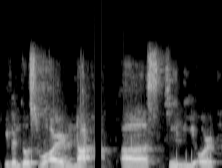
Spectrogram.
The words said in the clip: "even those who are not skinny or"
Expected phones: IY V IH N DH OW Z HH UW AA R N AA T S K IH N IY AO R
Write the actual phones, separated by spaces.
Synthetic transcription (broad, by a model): IY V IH N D OW S HH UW AA R N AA T S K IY L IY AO R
